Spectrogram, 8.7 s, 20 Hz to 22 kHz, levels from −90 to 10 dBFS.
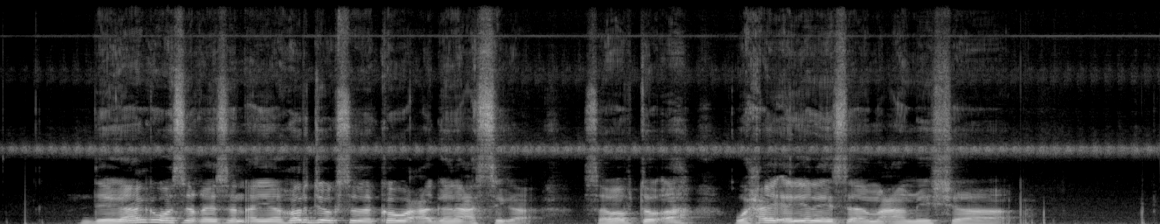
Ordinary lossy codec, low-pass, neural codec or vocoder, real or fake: none; none; none; real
